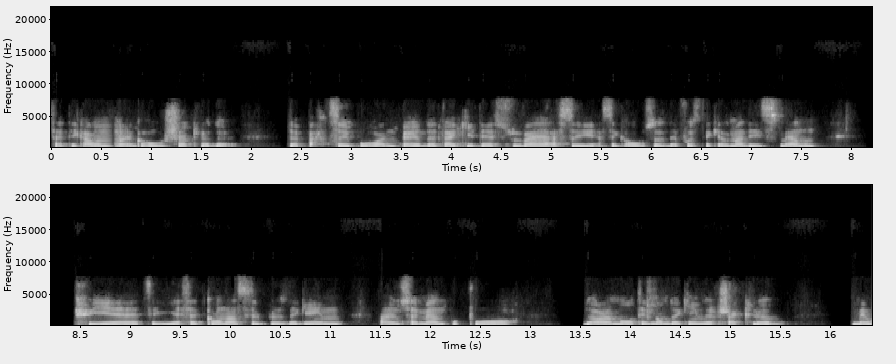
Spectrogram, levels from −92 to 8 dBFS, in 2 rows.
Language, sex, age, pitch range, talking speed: French, male, 20-39, 90-100 Hz, 195 wpm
